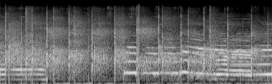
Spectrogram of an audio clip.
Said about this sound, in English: Let's clap it up. Somebody just had a birthday. Oh, yeah.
